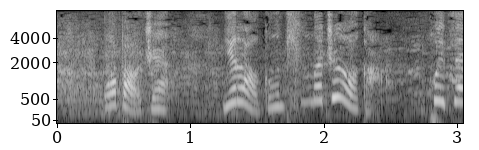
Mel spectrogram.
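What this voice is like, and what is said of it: Usual voice. Nothing is said of it.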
